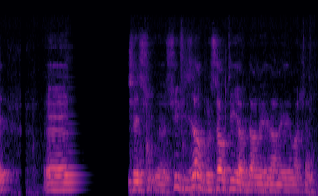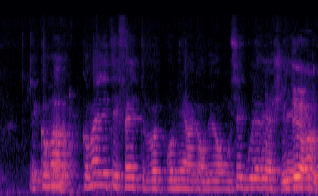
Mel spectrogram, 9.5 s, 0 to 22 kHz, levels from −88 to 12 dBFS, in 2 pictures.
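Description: A burst of packet loss hits at 0.31 to 0.41 s. The last sound is stretched into a held buzz or hiss that fades, and about 60 ms of the audio is skipped. A waveform shows a smooth decaying repetition, and a spectrogram shows frozen, blurred bands that then jump. From 1.04 to 1.96 s the audio drops out for nearly a second, most likely a long network dropout. A fading continuation of the last sound gives way to about 580 ms of near-silence, a flat waveform and an empty spectrogram, before the audio resumes with about 0.9 s missing.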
